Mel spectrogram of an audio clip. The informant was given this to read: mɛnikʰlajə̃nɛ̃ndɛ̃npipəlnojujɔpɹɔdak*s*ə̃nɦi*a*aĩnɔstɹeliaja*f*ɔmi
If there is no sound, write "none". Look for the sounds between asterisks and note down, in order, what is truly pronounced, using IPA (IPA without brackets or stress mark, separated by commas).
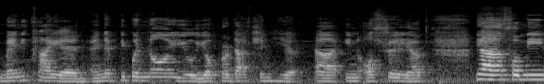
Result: ʃ, ə, f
